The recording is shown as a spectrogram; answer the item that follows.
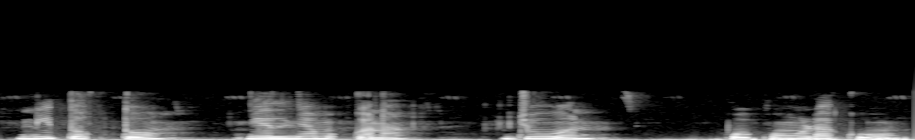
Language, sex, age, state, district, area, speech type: Santali, female, 18-30, West Bengal, Bankura, rural, spontaneous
